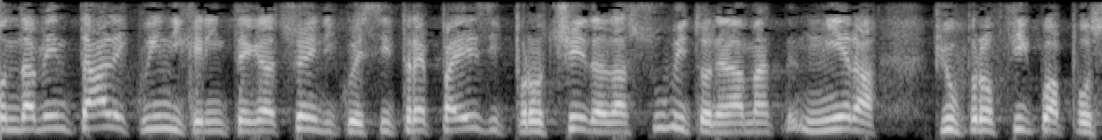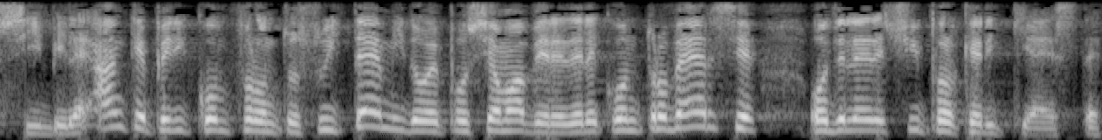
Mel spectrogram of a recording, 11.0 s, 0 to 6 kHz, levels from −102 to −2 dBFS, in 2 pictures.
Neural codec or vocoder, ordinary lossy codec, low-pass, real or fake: none; none; 5.4 kHz; real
